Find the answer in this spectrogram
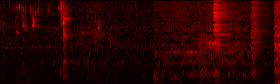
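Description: Near silence: room tone, with two faint ticks, one about half a second in and one near the end.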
